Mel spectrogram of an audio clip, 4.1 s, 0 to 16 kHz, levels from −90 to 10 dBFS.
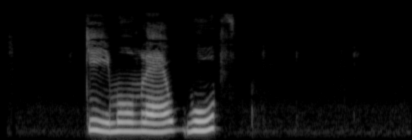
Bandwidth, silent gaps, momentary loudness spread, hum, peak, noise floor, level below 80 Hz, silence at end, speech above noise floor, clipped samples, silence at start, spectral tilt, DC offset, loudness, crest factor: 10.5 kHz; none; 5 LU; none; -14 dBFS; -75 dBFS; -88 dBFS; 1.95 s; 48 dB; under 0.1%; 0.85 s; -5.5 dB/octave; under 0.1%; -28 LUFS; 18 dB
